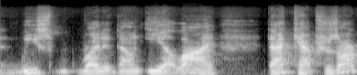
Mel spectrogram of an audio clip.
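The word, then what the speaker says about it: אֵלִי: And it begs the question, why did this ancient source render it Eli instead of alaya? Well, let's just exactly the way we would say it's pronounced.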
